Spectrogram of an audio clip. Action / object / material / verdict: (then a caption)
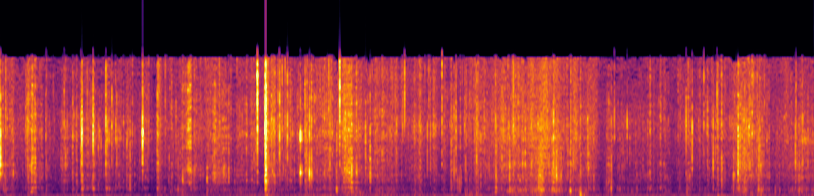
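scrape / bar of soap cut with a metal blade / soap / none. A metal blade cuts slices off a thinning, solid, dry pink soap bar held in the hand. Dense, crisp crackling and crumbling scrapes run steadily over a low rumble, with one sharper, louder snap partway through.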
